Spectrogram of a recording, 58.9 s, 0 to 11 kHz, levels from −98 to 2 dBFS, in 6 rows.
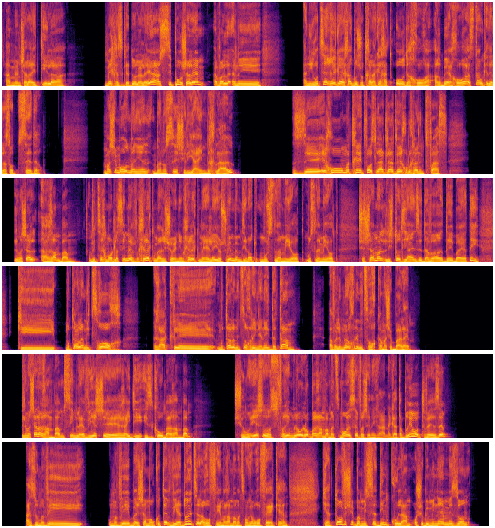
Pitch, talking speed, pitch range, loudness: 170 Hz, 125 wpm, 150-195 Hz, -13 LUFS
